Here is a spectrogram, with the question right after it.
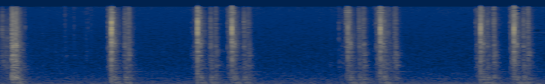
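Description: Fingertips slowly type on the round keys of a vintage metal manual typewriter. Each press gives a crisp, bright clack that dies away almost instantly, some as quick double strikes, with quiet gaps between. The sound is thin and high with almost no low end.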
